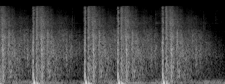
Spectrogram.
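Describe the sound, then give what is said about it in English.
Pistol gunfire as two magazines are emptied: four sharp, loud shots at uneven spacing, each a hard crack with a short decaying tail. “I unloaded both clips into her.”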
